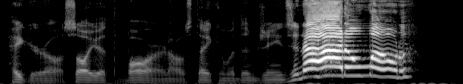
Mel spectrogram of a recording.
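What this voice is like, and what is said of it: Imitates a talk-singing singer's voice. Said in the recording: “my Sam Hunt impression ... It's just talk and then sing the chorus.”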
